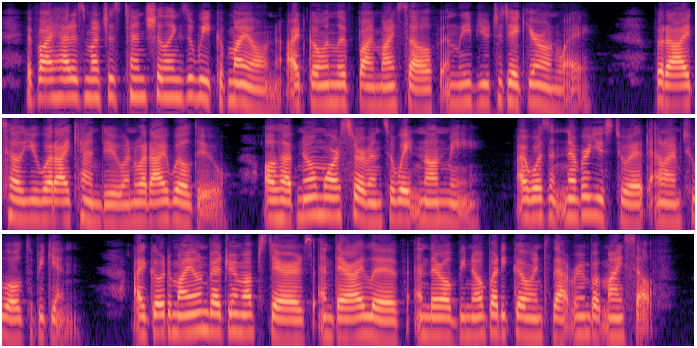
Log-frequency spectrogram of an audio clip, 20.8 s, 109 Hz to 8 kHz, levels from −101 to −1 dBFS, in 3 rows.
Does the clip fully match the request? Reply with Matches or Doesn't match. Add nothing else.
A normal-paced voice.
Doesn't match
